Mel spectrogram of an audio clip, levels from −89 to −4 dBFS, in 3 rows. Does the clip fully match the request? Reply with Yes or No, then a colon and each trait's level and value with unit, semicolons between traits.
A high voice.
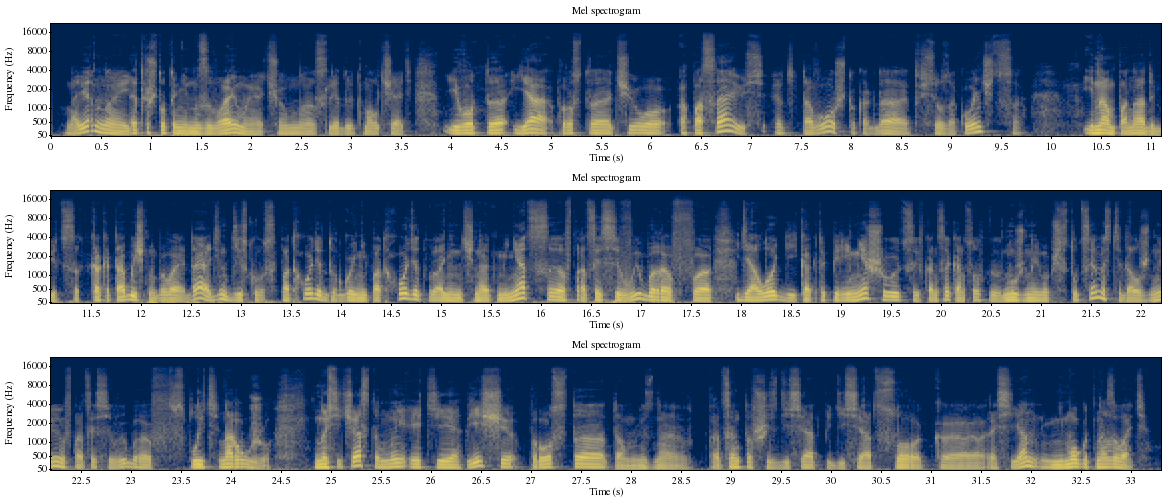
No: low, 105 Hz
